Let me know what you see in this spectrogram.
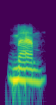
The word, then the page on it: mam: Indian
